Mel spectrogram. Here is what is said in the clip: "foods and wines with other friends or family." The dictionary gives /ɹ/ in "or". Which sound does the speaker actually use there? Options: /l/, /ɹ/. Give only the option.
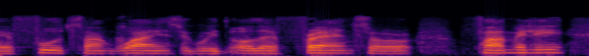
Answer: /ɹ/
